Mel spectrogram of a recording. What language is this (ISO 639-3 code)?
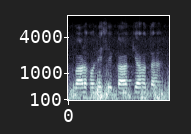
mag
